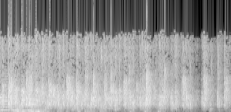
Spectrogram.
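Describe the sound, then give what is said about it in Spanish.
A crowd breaks into sustained, dense applause for God, many hands clapping at once in a steady roar for several seconds, with faint voices mixed underneath. “Dale a Dios un aplauso.”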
